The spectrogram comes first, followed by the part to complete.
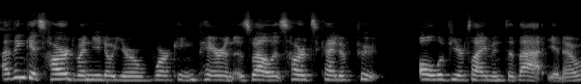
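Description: Against a quiet background, someone speaks with a Scottish accent at a fairly quick pace. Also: woman, fairly high pitch for a woman, ordinary pitch variation. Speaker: podcast host. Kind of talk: interview.

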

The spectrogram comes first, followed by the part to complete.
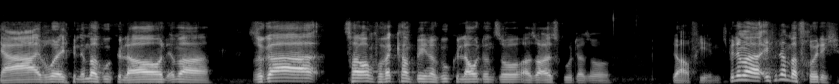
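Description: Here a man talks at a very fast pace in a medium pitch with ordinary pitch variation. The background is quiet. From northern Germany, Minden/Bückeburg area. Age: 20s. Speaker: bodybuilder, gym owner. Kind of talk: casual chat. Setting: remote call. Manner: animated, halting.

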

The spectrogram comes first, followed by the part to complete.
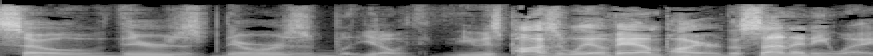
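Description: A man with an unremarkable speaking voice at medium pitch. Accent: American. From US Pacific Northwest, Spokane area. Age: 50s. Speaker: podcaster. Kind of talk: casual interview conversation.

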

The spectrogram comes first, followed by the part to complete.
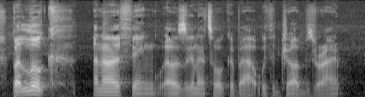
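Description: A man with an Australian accent talks at a fairly quick pace in a very deep, low pitch with ordinary pitch variation. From Sydney, Australia. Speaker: podcast host. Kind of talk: casual chat. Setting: home recording, laptop speakers.

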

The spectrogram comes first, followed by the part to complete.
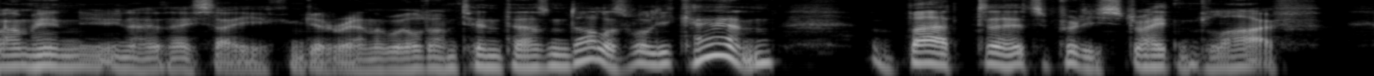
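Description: In an Australian accent, a man talks at a moderate pace on a very clean recording with a silent background. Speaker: retired lawyer and long-distance sailor. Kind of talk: interview. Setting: on his boat. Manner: hesitant, many fillers.

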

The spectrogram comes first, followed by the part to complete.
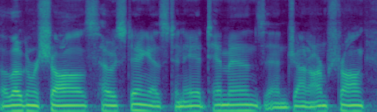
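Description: A man's fairly low voice, with ordinary pitch variation, at a fairly slow pace over noticeable background noise. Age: 20s. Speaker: podcast host and comedian. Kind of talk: casual chat. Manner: hesitant, many fillers.

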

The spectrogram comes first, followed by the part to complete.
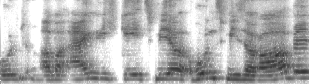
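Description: A man with high pitch, talking at a very slow pace. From Switzerland, Basel. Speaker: therapist. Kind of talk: interview.

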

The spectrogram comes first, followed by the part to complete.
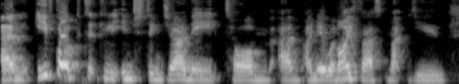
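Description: Very clean recording, silent background, with a woman speaking in a normal speaking voice. Her pitch is fairly low, her pace fairly quick, her intonation fairly even. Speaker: podcast host. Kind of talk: casual interview conversation.

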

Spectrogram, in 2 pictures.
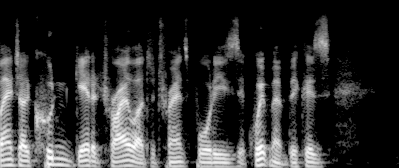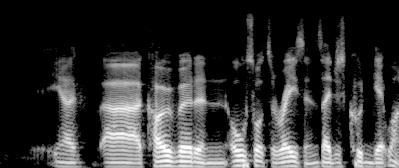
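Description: In an Australian accent, a man speaks at a very deep, low pitch against a quiet background. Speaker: podcast co-host and former racing driver. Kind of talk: casual chat.

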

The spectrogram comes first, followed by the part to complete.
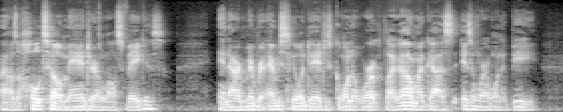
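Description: The man's voice comes across as somewhat breathy, with monotone, flat intonation. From US Mid-Atlantic, Maryland. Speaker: sales coach. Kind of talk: casual interview chat.

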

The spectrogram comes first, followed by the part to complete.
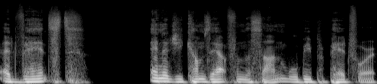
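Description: With an Australian accent, a man of medium pitch speaks at a moderate pace in a somewhat breathy, dark, mellow tone. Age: 40s. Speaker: guest entrepreneur. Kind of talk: casual interview chat.

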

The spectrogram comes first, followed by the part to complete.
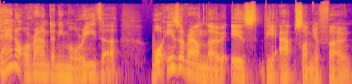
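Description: Recorded very cleanly with a silent background, a man with a British accent speaks at a fairly quick pace and a medium pitch. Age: 20s. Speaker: money-saving deals expert. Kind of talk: casual interview.

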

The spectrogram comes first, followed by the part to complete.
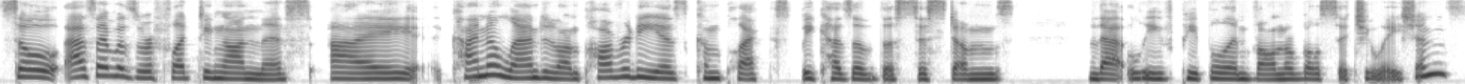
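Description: In a Canadian accent, an ordinary speaking voice moves at a moderate pace with ordinary pitch variation on a very clean recording with a silent background. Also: woman, medium pitch for a woman. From Saskatchewan, Canada. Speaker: executive director of an anti-trafficking charity. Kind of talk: podcast interview.

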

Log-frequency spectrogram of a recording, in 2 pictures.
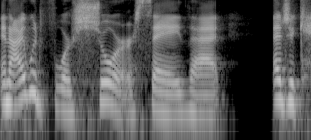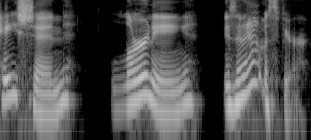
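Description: A woman's bright, sharp voice with an American accent, fairly high in pitch, with very wide pitch swings at a very slow pace. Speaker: homeschooling mother. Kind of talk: casual chat.

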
